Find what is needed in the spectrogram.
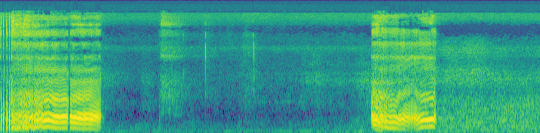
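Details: Two loud, wavering snorting breaths separated by a quiet stretch, from a sleeping pug that also barks in its sleep: snoring.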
